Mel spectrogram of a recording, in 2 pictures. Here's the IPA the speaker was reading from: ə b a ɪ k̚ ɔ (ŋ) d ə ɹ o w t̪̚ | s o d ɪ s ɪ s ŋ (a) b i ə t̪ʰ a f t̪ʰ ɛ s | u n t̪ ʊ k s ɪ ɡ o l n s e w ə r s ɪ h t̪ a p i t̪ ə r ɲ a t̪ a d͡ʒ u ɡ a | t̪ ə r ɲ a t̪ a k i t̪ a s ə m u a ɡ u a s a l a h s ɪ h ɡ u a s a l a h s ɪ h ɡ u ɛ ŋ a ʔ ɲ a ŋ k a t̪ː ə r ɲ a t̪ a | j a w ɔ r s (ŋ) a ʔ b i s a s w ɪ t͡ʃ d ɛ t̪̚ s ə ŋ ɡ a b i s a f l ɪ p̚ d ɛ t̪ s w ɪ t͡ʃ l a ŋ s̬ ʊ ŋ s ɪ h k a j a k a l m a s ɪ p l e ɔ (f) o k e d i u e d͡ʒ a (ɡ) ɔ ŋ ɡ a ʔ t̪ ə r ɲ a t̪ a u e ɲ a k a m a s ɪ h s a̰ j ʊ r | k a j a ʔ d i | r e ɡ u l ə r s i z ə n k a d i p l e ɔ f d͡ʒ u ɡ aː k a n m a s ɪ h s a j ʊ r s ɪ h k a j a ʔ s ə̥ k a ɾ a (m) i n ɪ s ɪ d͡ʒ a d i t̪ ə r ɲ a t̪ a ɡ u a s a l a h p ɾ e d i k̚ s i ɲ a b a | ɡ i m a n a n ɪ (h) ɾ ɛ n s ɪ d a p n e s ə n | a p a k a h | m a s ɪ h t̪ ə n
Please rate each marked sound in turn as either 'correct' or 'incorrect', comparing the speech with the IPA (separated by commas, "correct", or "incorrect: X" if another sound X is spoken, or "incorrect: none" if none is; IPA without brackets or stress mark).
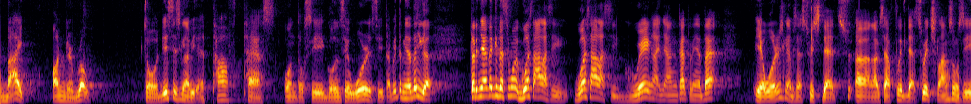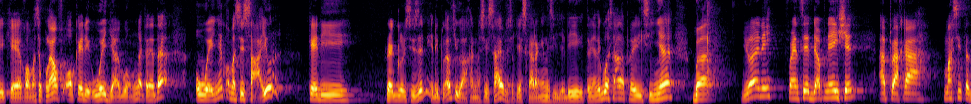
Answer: incorrect: n, correct, correct, correct, correct, incorrect: ŋ, incorrect: f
